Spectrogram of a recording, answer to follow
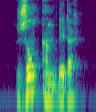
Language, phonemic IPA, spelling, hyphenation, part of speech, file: Dutch, /ˈzɔn.aːnˌbɪ.dər/, zonaanbidder, zon‧aan‧bid‧der, noun, Nl-zonaanbidder.ogg
- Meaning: 1. an avid, habitual sunbather; a sun worshipper 2. a Sun worshipper, one who worships the Sun or a sungod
